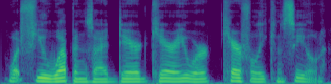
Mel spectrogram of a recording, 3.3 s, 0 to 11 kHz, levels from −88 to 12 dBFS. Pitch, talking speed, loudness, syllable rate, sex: 120 Hz, 165 wpm, -18 LUFS, 6.0 syllables/s, male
